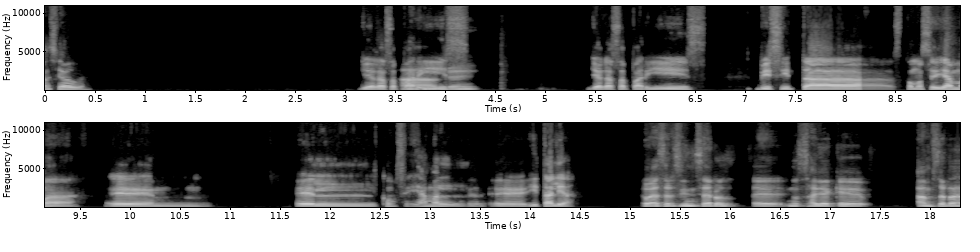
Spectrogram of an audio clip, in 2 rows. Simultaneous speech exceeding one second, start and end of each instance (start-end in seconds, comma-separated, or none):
none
